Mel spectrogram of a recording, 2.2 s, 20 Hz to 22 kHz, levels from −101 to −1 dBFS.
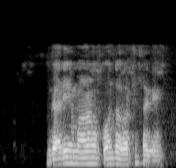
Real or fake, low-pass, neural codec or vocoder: fake; 7.2 kHz; vocoder, 44.1 kHz, 128 mel bands, Pupu-Vocoder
